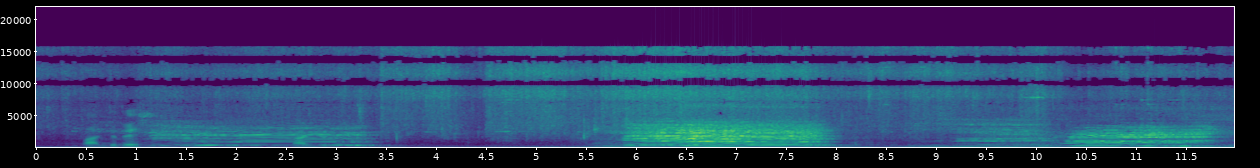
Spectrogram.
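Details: Cattle being unloaded, mooing loudly in long harmonic bellows: a wavering call near the start, then a strong sustained moo around six seconds and another after ten seconds, with steady background hum.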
